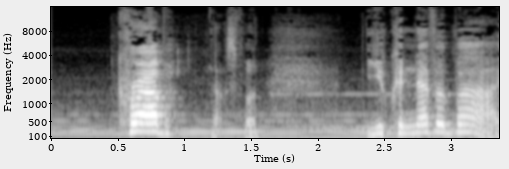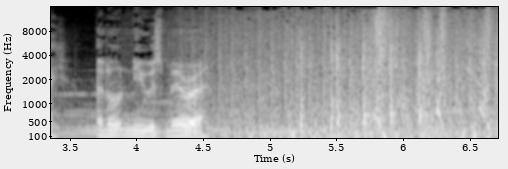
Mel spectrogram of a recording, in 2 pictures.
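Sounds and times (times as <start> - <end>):
speech: 0.6 - 4.8
rapid automatic gunfire sound effect: 4.5 - 6.7.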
